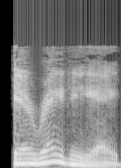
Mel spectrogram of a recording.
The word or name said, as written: eradiation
